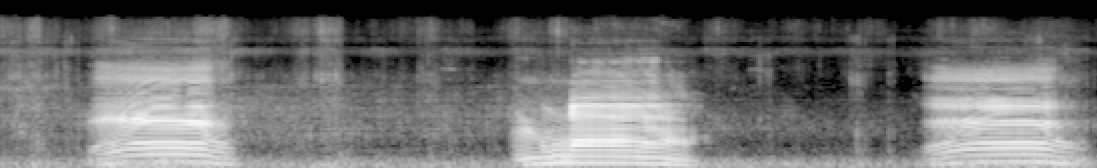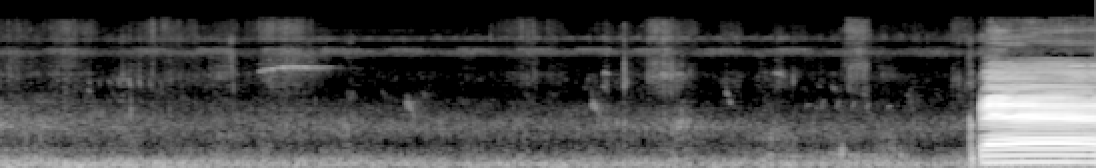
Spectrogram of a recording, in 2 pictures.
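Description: A cow gives four long, deep moos, each lasting about a second, with pauses between them.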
